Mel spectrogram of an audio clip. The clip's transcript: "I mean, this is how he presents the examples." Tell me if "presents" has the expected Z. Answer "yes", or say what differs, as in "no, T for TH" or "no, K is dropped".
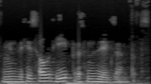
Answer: no, S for Z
